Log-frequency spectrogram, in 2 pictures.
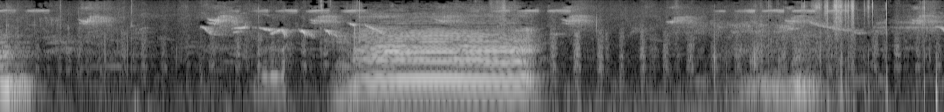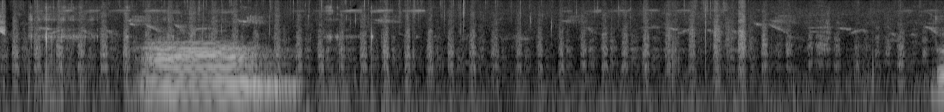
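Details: Punganur cattle at milking time with a calf drinking milk: two drawn-out, rich moos, the first lasting about two seconds, the second shorter some six seconds later, between stretches of quiet clicking and farm noise.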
